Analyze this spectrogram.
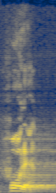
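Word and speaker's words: foreign: जी silent होगा run rain means राज्य जी silent है नेक्स्ट चलेंगे फोरेन फोरेन मींस विदेश फोरेन न मीस विदेश यहां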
